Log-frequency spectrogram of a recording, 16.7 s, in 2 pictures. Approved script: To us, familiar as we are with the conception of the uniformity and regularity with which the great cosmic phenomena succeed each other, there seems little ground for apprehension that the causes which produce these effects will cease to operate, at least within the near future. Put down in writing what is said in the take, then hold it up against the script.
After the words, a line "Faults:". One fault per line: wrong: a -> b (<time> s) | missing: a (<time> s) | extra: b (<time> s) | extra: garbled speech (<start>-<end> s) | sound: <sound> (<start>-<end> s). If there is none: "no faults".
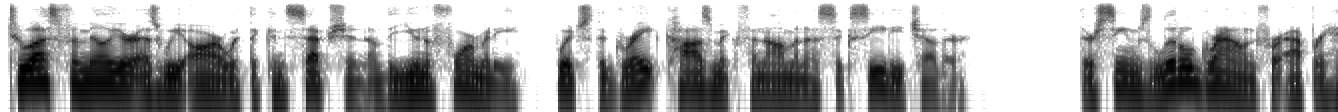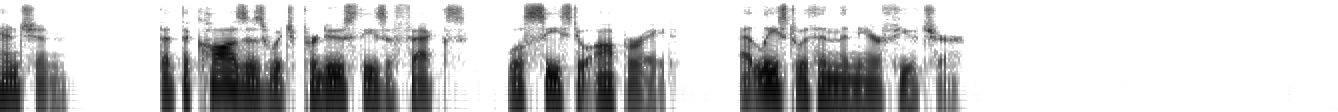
To us, familiar as we are with the conception of the uniformity which the great cosmic phenomena succeed each other, there seems little ground for apprehension that the causes which produce these effects will cease to operate, at least within the near future.
Faults:
missing: and regularity with (3.3 s)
